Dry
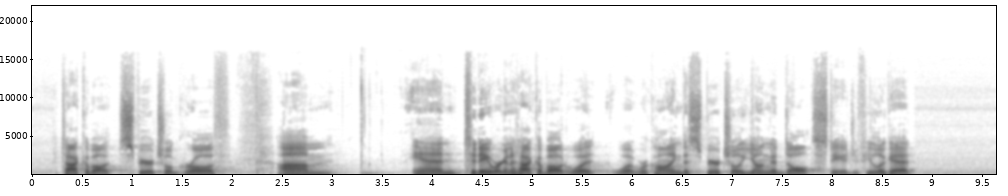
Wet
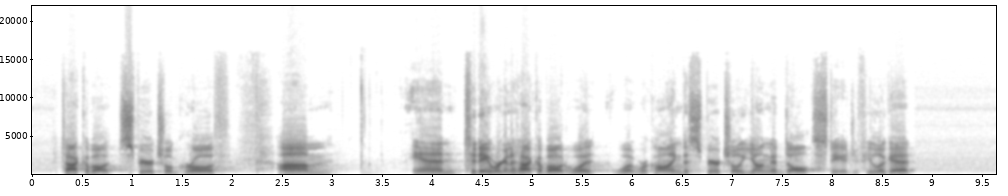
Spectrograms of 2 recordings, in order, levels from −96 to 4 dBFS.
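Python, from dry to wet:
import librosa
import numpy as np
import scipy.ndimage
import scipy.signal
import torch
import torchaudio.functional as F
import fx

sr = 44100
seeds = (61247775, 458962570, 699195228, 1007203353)

p1 = scipy.signal.sosfilt(scipy.signal.butter(2, 750.0, 'highpass', fs=sr, output='sos'), x)
p2 = np.clip(10.0 ** (32.5 / 20.0) * p1, -1.0, 1.0) / 10.0 ** (32.5 / 20.0)
p3 = p1 + (p2 * 10.0 ** (-7.0 / 20.0))
y = p3 * 10.0 ** (-5.5 / 20.0)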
